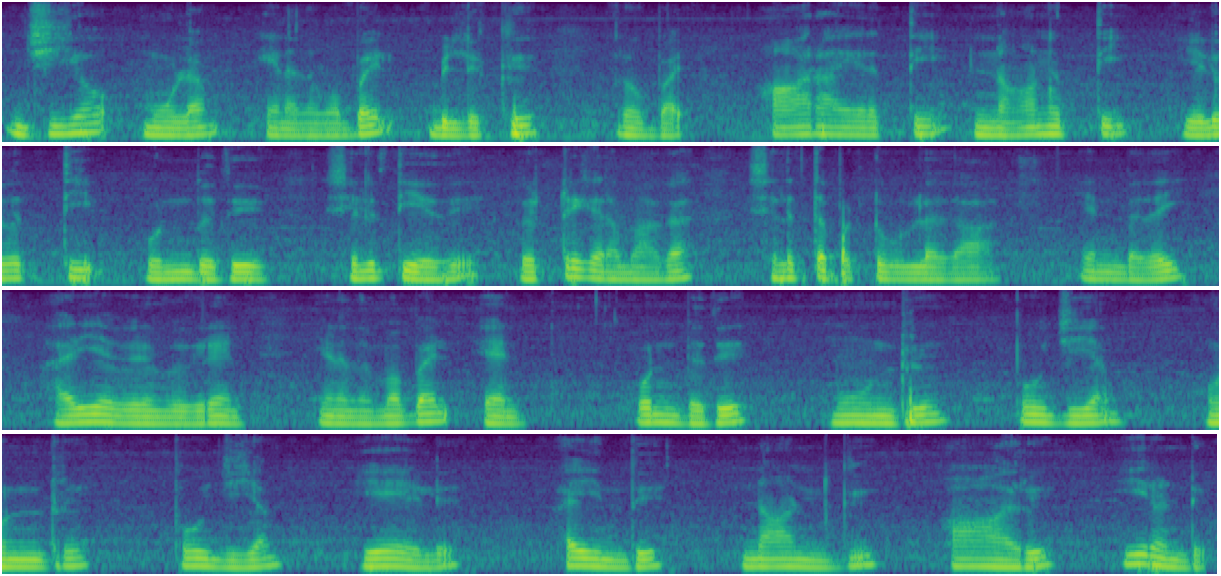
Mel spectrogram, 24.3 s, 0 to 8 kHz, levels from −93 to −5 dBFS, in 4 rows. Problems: none marked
